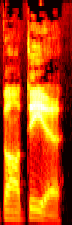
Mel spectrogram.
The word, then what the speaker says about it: Bardia: now that we've captured Bardia?" The anglicised pronunciation made it rhyme, of course, but it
